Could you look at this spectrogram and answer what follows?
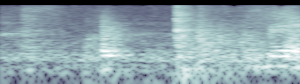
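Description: A back door in a home craft room opens as someone walks in, giving a couple of close sliding and thudding knocks over a busy, muffled room background with voices.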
